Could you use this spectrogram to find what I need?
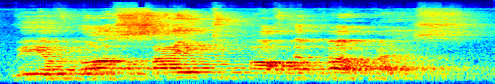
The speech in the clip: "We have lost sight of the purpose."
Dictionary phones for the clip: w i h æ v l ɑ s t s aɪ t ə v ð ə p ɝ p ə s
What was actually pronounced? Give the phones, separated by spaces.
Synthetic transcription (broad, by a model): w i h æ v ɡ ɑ t s aɪ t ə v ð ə p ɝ p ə s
